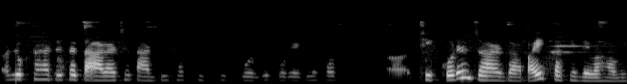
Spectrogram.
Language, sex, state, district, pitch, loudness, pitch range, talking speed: Bengali, female, West Bengal, Kolkata, 195 Hz, -22 LUFS, 180-220 Hz, 210 wpm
